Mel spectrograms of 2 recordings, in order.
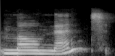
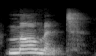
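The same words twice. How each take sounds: First: MOMENT as MO-MENT, second syllable clearly pronounced; full E in MOMENT. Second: MOMENT as MO-munt, loud on the first syllable; schwa in MOMENT. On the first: Teacher shows how some people say it, MOMENT with a full MENT. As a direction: say MOMENT with a true short E, like men. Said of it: "Some people say this word moment with". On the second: Teacher presents this week's word, MOMENT loudly with schwa ending. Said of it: "Schwa is in the second syllable". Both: Shown as a demonstration.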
